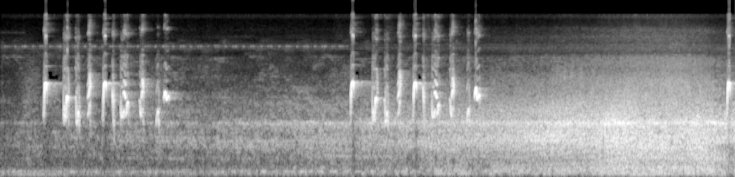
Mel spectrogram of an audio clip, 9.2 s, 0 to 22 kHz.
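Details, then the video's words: Bulbul lure call for wild birds: two sharp runs of clipped, bright, whistled notes repeated rapidly, as a rushing, roaring background noise swells and fills the second half. "เสียงต่อนกดอกแตงEp.85Bird soundsสำหรับต่อนกป่าตัวดุ!!"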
